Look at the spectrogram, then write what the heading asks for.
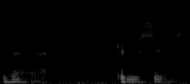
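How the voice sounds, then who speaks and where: A man's voice: unhurried, darkish tone, faint music behind, natural voice. An actor playing an urgent, wheedling young male stranger in a fantasy video game, with a pressing, insistent manner. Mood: urgent, coaxing. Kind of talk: video game character acting.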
